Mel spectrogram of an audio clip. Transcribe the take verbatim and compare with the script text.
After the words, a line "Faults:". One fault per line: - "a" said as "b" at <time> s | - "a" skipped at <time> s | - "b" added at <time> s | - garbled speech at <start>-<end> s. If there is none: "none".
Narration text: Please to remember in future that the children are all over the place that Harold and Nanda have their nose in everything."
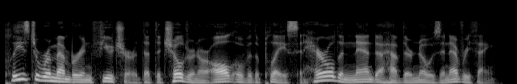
Please to remember in future that the children are all over the place that Harold and Nanda have their nose in everything."
Faults:
none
